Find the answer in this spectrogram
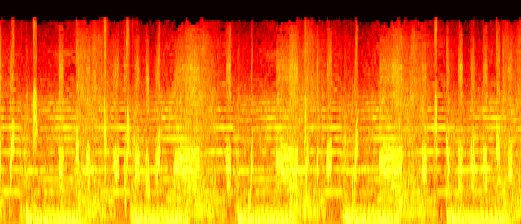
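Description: A DJ scratching a record on a turntable over a loud, steady hip-hop beat with heavy bass. The scratch strokes recur every second or so, with many short sharp cuts between them.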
